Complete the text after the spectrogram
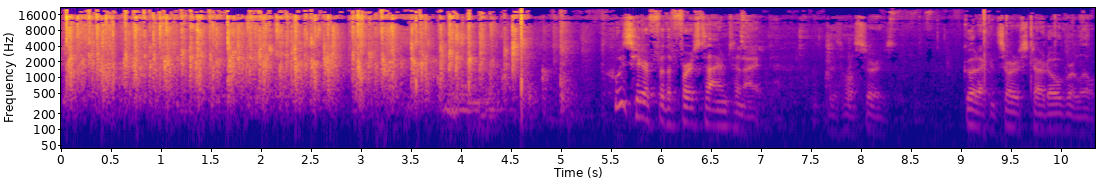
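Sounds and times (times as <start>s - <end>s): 
audience applause welcoming a speaker at an Alcoholics Anonymous meeting: 0.0s - 5.2s
speech: 5.7s - 10.3s.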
